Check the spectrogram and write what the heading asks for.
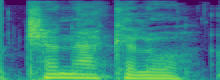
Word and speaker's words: Cenacolo: How do you spell it? – C-E-N-A-C-O-L-O, Chanakalo.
